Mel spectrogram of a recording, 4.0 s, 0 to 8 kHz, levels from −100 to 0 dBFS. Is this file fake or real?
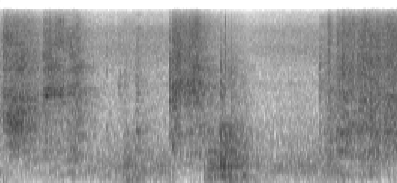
real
